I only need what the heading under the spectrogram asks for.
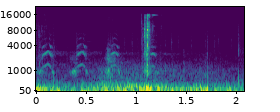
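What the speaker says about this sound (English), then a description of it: "Seagull's laughing at you" Seagull calls in a video game, a short run of repeated nasal, laughing cries at an even pace, fairly close, followed by a sharp click over a low steady background hum.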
